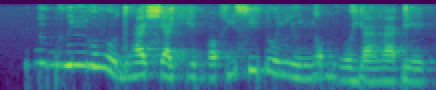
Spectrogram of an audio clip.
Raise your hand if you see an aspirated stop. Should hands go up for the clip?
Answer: no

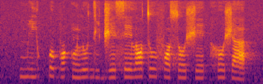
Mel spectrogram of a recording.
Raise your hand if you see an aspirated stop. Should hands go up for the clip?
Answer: no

